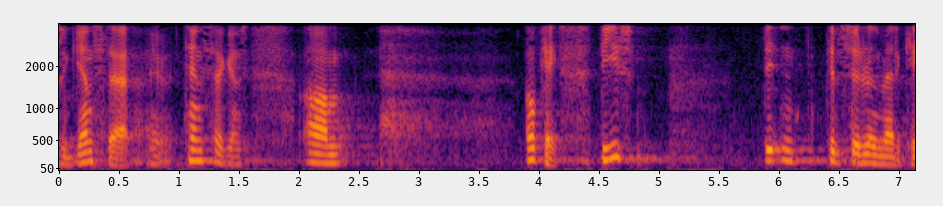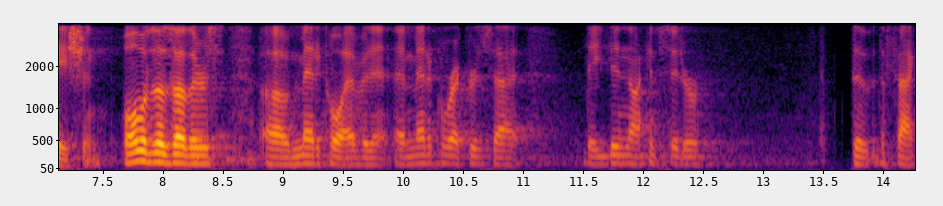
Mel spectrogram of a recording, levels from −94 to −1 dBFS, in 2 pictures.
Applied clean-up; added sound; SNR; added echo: none; none; none; none.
